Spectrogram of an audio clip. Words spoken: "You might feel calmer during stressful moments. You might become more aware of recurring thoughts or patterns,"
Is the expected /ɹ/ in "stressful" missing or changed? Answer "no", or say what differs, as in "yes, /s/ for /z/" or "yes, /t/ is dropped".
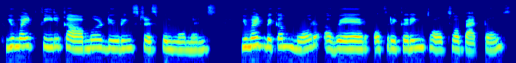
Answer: no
